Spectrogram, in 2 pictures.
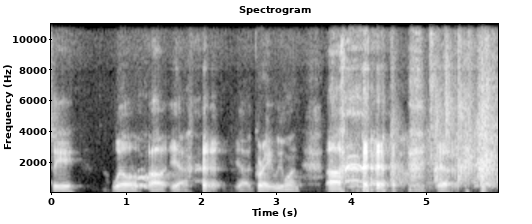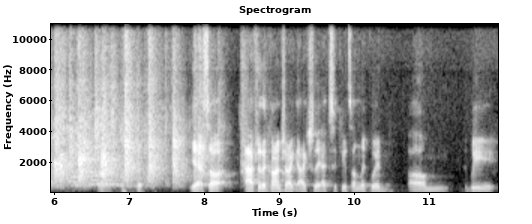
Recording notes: Bitcoin++ hackathon live from Bitcoin Commons in Austin, Texas.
